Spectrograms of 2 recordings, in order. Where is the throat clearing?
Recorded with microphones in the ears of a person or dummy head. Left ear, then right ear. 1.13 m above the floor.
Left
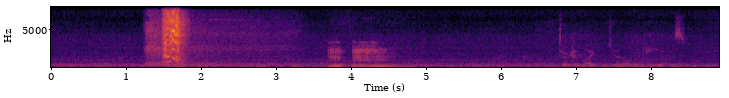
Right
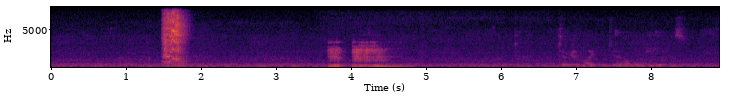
10° right (ahead or behind), 2.5 m.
